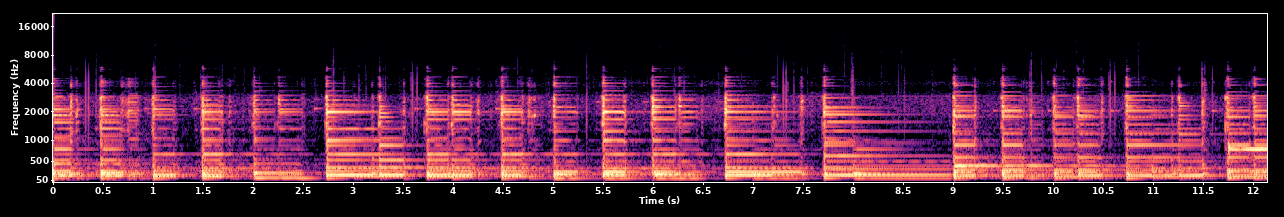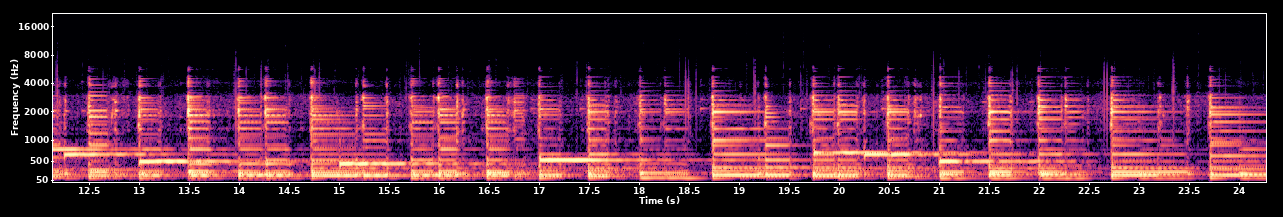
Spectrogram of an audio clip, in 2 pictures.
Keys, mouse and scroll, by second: 0.1 middle click, 1.1 Tab, 1.3 click, 1.7 shift+middle click, 2.1 middle click, 2.7 ctrl+s, 4.0 Tab, 4.2 click, 5.1-6.1 drag, 6.8 click, 7.8 Tab, 8.0 click, 8.2 Tab, 9.6-10.7 drag, 11.5-11.9 drag, 13.0 click, 15.6 middle click, 16.6 click, 17.6-18.4 drag, 19.8 click, 20.9-21.3 drag, 21.3-22.9 middle drag, 23.3 shift+middle drag, 23.7-24.1 middle drag.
